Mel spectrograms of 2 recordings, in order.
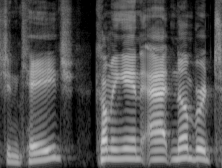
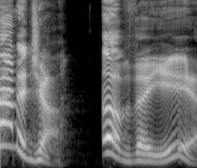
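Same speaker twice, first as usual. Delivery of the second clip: loud, swooping cartoonish pitchman voice; 6 dB louder than usual. A host announcing wrestling awards moves to the next category, in a cartoonish sales-pitch voice. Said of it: "I have no idea what voice I was going for there".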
